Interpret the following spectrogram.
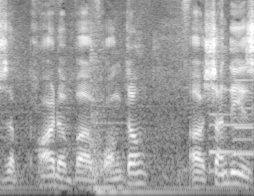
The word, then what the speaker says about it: Shunde: Shunde is spelled S-H-U-N-D-E.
